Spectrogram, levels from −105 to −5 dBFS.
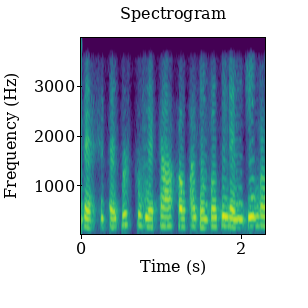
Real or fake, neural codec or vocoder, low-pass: fake; codec, 16 kHz, 0.5 kbps, FreqCodec, smaller model; 3.6 kHz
